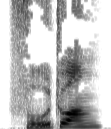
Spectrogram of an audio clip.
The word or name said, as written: 服装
